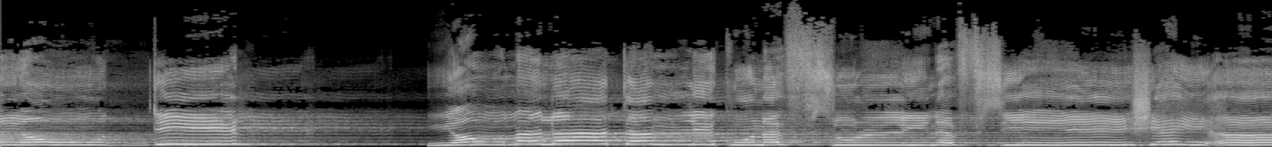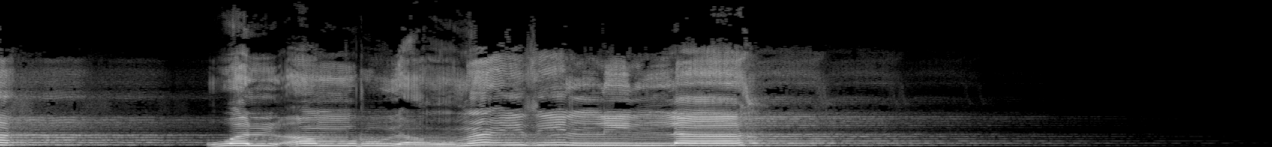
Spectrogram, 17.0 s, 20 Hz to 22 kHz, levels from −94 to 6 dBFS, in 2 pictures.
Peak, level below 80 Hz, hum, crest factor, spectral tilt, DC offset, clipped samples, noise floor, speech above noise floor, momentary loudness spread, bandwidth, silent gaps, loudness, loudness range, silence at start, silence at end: 0 dBFS; -76 dBFS; none; 16 dB; 1 dB/octave; under 0.1%; under 0.1%; -85 dBFS; 70 dB; 18 LU; over 20 kHz; none; -14 LUFS; 7 LU; 0 s; 2.7 s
